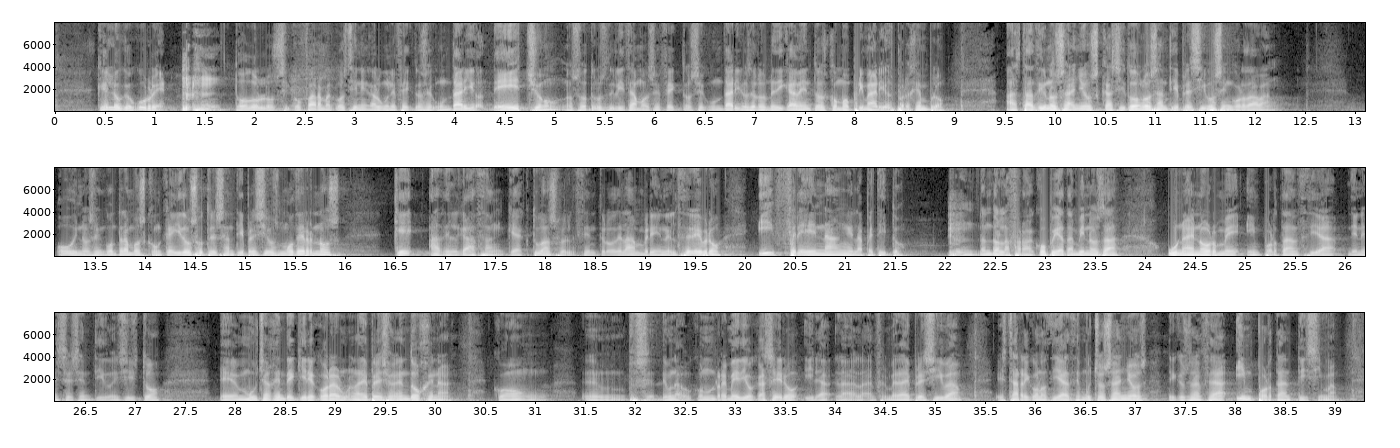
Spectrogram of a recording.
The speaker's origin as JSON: {"language": "Spanish", "town": "Granada", "region": "Andalusia", "country": "Spain", "lives_now": "Madrid, Spain", "said": "yo soy andaluz, soy granadino, que llevo en Madrid media vida"}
